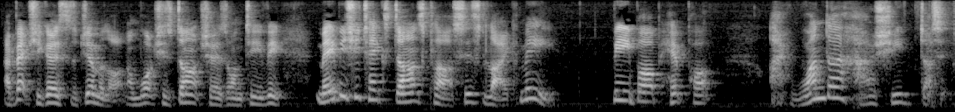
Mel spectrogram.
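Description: An older man in his sixties reads a children's picture book aloud. His voice sits a little high for a man and moves up and down in a lively way. He tells the story expressively and deliberately, recorded at home in a living room. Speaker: volunteer story reader.

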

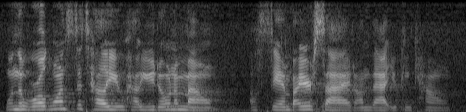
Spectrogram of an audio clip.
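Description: Middle-aged female amateur poet, mid-pitched, reading at a podium in a very reverberant room. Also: fairly even intonation, fairly quick, a little hiss or hum. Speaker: poetry reader. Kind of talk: reading own rhyming poem aloud at an event. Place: library meeting room, at podium. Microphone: podium gooseneck microphone. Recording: echoey hall with long reverb.

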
